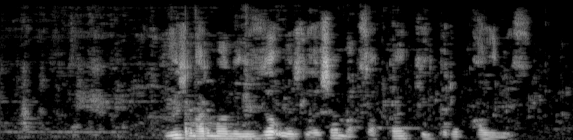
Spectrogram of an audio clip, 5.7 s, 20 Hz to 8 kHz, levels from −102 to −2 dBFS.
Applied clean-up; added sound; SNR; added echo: classical method Wiener filter.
